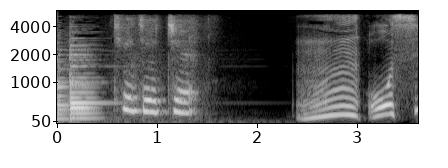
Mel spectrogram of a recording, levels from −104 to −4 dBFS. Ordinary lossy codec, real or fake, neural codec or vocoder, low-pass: MP3, 48 kbps; real; none; 5.4 kHz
